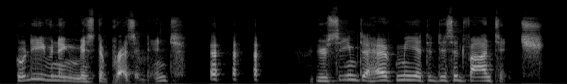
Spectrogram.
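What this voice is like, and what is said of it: Winston Churchill impression. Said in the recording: “do my best Winston Churchill impression”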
